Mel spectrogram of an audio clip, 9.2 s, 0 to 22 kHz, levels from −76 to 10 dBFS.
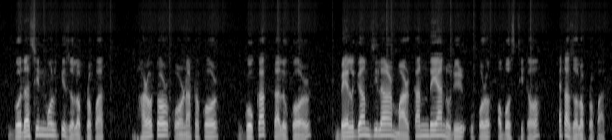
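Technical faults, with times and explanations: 7.47–7.92 s, speech cut by the noise suppressor: quiet parts of the speech were mistaken for background and pulled down by up to about 14 dB, roughly a tenth of a second in total, so they sound swallowed. The waveform envelope dips and the spectrogram thins to patchy energy.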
